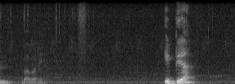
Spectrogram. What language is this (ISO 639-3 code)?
ben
